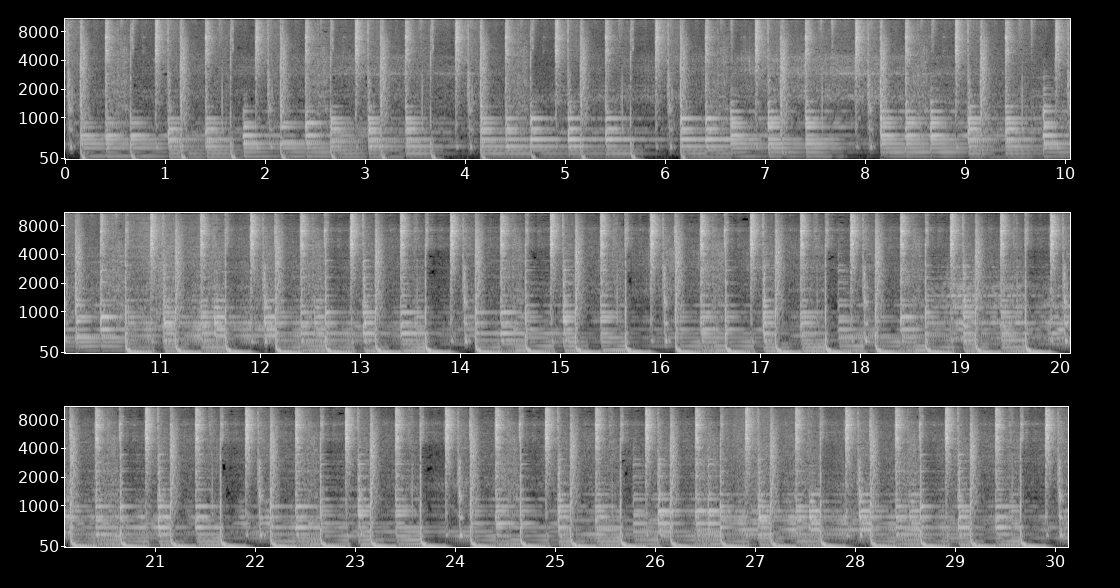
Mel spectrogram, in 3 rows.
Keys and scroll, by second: 0.0-2.5 typing, 2.4 Escape, 2.9 Delete, 3.2 ctrl+c, 3.3 ctrl+v, 6.7 t, 6.9 n, 8.3 d, 8.5 s, 9.5 g, 9.9 Escape, 10.2 g, 10.3 x, 11.0 n, 13.8-14.6 typing, 15.7-19.4 typing, 19.6 Return, 21.6-23.6 typing, 21.6 Return, 26.4-29.5 typing.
